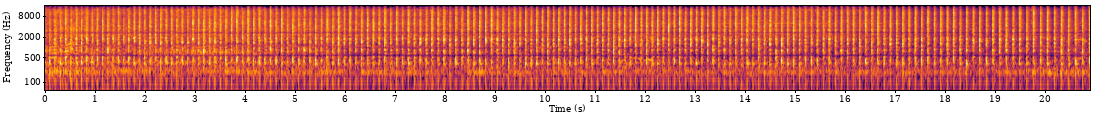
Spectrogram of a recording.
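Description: Baker Uniflow steam traction engine working hard under load on a Prony brake dynamometer, its exhaust beating rapidly and evenly, several beats a second, with no let-up.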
